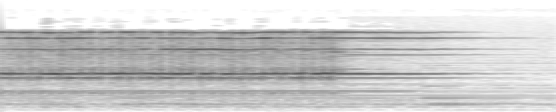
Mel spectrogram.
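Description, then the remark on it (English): A telephone bell rings loudly in a steady, sustained metallic trill in a trailer for the MGM motion picture Telephone, then cuts off abruptly and leaves a fading low hum. No voices are heard. “They don't know who they are, but one man knows that all it will take to trigger them is a simple phone call.”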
